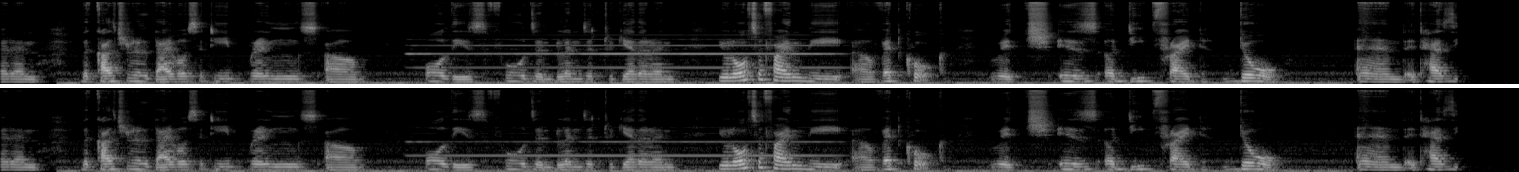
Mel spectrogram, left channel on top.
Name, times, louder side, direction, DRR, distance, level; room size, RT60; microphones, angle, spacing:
voice 1, 0.0-3.7 4.3-6.8 7.2-9.3 9.9-12.8 13.5-14.6, left 1 dB, 15° left, 0.7 m, -30 dB
sound 1, 0.6-13.5, equal, 25° right, 1.3 m, -44 dB
Wind instrument woodwind instrument, 4.0-8.5, left 5 dB, 65° left, 3.5 m, -42 dB
27.5 x 10.5 x 2.6 m
head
